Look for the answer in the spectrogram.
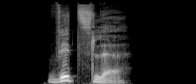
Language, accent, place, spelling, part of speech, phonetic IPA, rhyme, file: German, Germany, Berlin, witzle, verb, [ˈvɪt͡slə], -ɪt͡slə, De-witzle.ogg
- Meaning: inflection of witzeln: 1. first-person singular present 2. first/third-person singular subjunctive I 3. singular imperative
